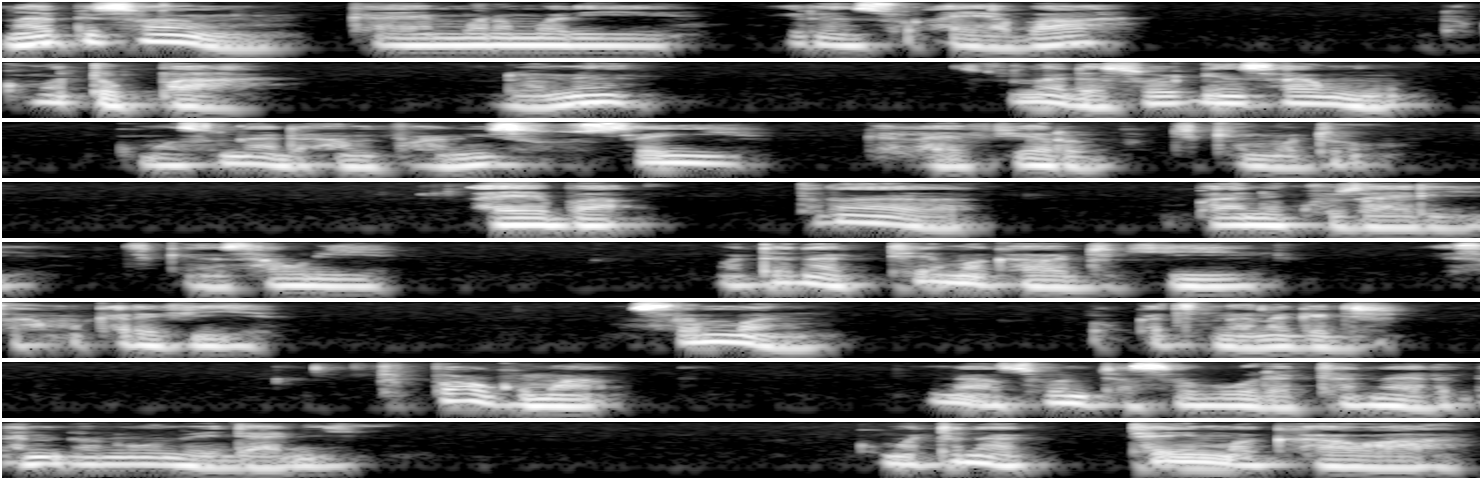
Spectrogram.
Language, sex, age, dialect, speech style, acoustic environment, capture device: Hausa, male, 25-34, Nigeria - Kano, relaxed; focused, nature, mobile / Linux / Chrome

